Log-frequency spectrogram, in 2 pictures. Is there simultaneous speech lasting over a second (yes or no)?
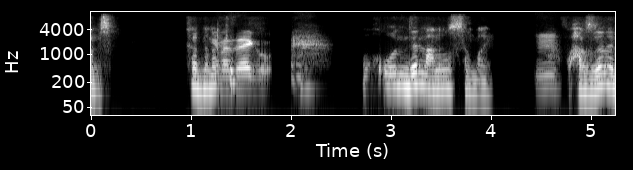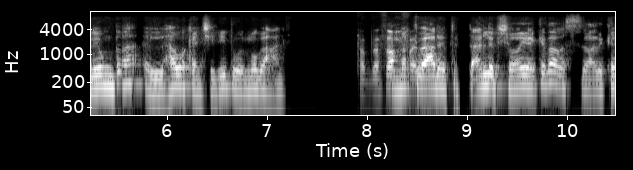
no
